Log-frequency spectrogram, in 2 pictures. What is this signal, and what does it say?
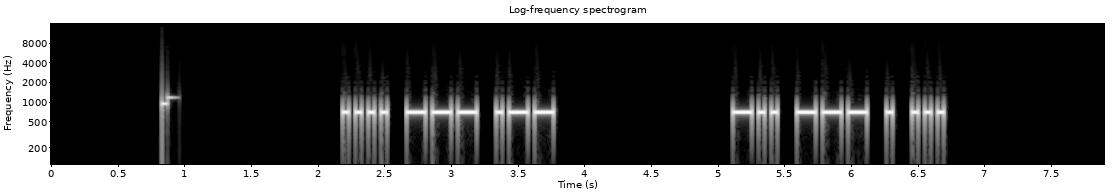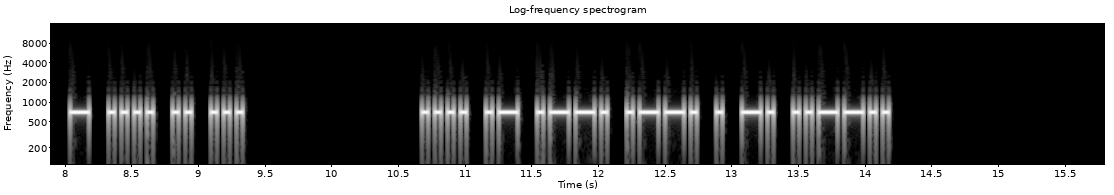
Morse code, heard as a keyed tone, about 25 wpm, 700 Hz. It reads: HOW DOES THIS HAPPEN?
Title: 4x Word-Spacing - Sentences from Top 400 Words - 25wpm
